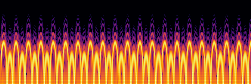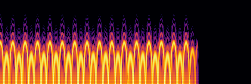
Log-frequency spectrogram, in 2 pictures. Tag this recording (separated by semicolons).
bubble; gun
